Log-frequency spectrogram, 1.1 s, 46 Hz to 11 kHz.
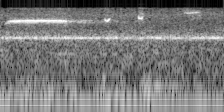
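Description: A referee's whistle from NBA 2K13 basketball blows as a steady, shrill tone over loud arena crowd noise, lasting about a second.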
